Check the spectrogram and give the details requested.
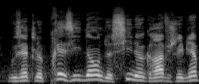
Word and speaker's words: Sineu Graff: Vous êtes le président de Sinograph, je l'ai bien prononcé.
